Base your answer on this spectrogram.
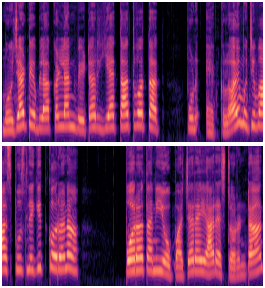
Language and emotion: Goan Konkani, disgusted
